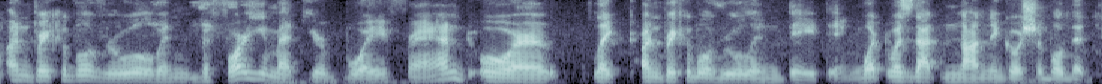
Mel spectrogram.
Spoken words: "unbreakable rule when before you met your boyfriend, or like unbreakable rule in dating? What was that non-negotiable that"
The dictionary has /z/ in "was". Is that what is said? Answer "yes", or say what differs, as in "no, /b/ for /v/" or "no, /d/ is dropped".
yes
